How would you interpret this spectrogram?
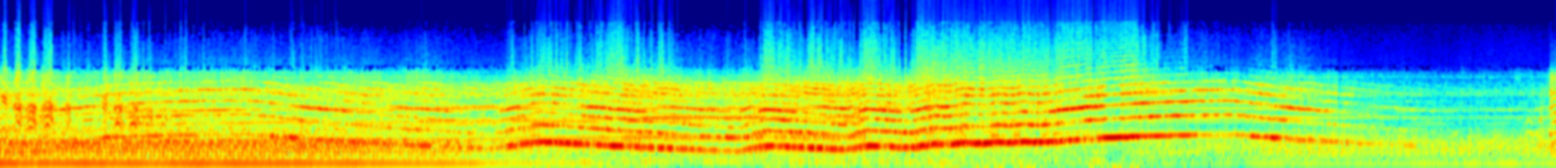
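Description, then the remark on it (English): Loud police car sirens wail continuously during a chase through downtown traffic, their pitch sweeping up and down in overlapping cycles above a steady low engine rumble, with no one speaking. “Sounds like the police. Yes, it is.”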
